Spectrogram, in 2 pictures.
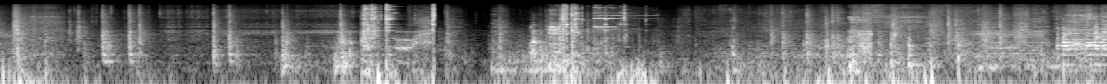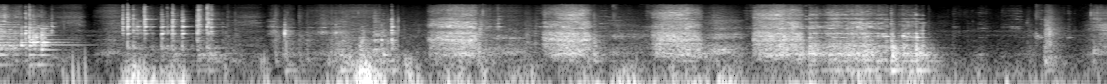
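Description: Hand tools working a steel part clamped in a bench vise: irregular scraping and rubbing of metal on metal with clinks and knocks, the scraping strokes coming about once a second in the second half.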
